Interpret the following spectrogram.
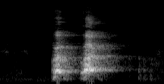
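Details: French Bulldog protecting her spot during play with two other French bulldogs; a quick double bark, two rough, loud bursts within half a second, fading into a brief low rumble.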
